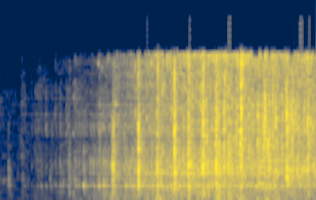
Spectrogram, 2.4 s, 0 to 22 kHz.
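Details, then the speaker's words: OO gauge 3-rail Dublo Royal Scot loco, converted from 2-rail Wrenn model, picking up speed: rapid ticks building into a clatter; a very clicky runner, nothing obviously wrong seen, cause unknown. "there we got a bit of power there I don't know what this is a very clicky Runner I don't know what that means"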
